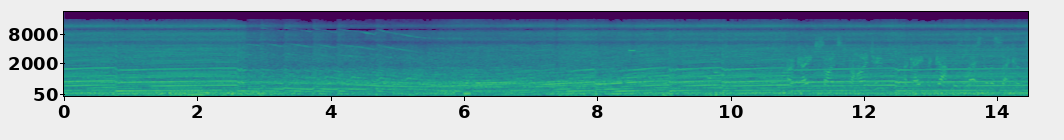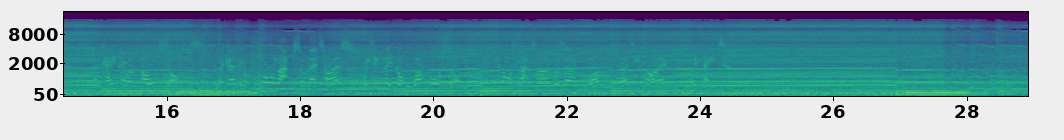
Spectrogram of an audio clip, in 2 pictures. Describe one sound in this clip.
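A racing car engine screams, rising through the gears and dropping as it brakes for corners.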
